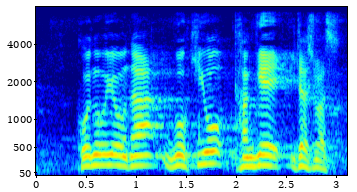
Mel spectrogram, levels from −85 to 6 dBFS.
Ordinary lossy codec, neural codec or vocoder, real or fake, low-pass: none; vocoder, 22.05 kHz, 80 mel bands, Vocos; fake; 7.2 kHz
